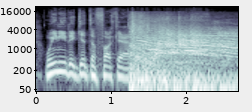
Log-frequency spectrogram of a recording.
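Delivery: loud, slowed, pressing shout; urgent shout. Retold or imitated. Luis urging Bjorn to leave the house now, urgent shout. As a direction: push him out the door with your voice.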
